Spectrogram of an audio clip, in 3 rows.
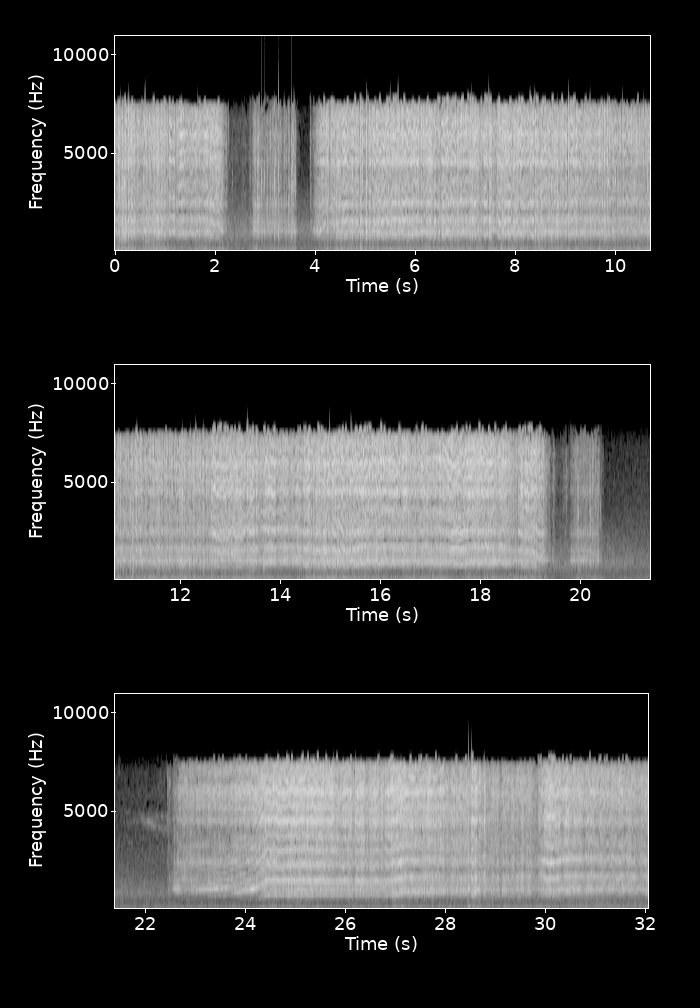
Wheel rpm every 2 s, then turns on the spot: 180, 60, 210, 220, 230, 230, 220, 220, 230, 80, 10, 90, 190, 220, 230, 230.
18-20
